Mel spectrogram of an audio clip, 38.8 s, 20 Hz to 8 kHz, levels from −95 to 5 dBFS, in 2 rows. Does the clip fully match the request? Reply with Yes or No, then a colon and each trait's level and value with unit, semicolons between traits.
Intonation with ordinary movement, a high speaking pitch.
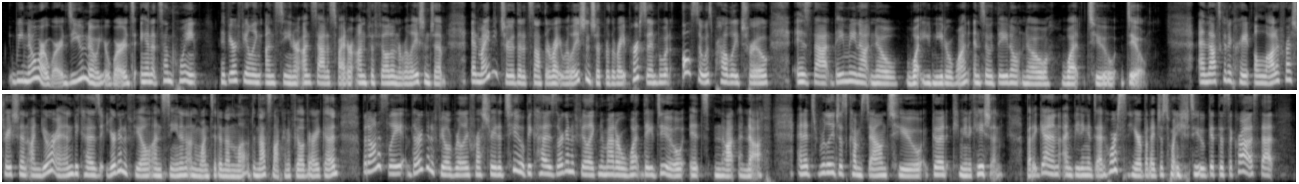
Yes: average, 3.0 semitones; high, 195 Hz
